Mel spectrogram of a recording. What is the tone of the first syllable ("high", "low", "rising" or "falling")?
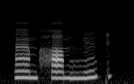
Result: low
